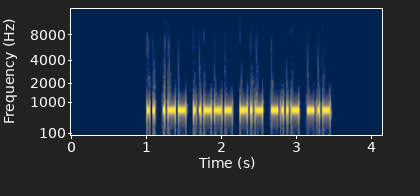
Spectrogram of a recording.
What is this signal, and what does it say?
Morse code, heard as a keyed tone, about 34 wpm, 700 Hz. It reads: IW2KXK
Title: DXCC-100 Call Signs - 6 Characters - 35wpm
